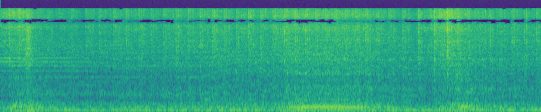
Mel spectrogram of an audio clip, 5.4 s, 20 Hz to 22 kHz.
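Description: Chevrolet Chevelle SS's V8 engine rumbling as the car rolls slowly past, with a short rev about three seconds in.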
